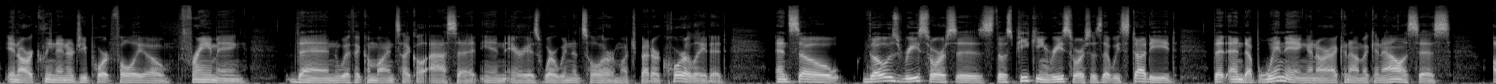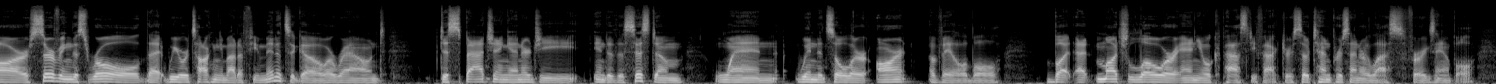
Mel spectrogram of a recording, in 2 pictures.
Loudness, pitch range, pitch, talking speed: -19 LUFS, 95-115 Hz, 100 Hz, 155 wpm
